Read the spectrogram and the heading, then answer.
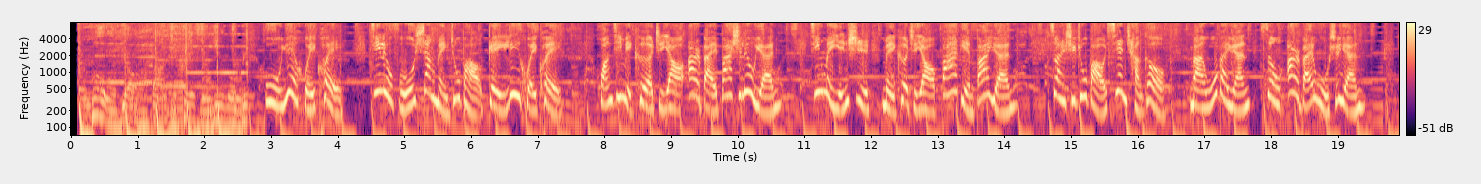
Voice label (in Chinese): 女 促销; 金六福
